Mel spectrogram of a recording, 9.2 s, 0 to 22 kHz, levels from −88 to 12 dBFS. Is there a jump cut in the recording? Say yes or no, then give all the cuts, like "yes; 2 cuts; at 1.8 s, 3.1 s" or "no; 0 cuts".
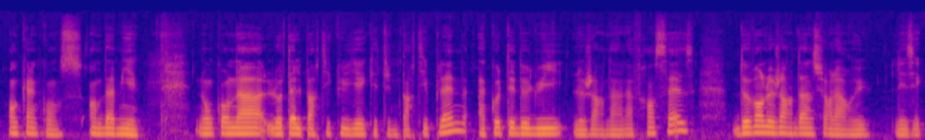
no; 0 cuts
